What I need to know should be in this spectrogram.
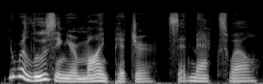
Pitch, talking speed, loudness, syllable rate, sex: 170 Hz, 185 wpm, -18 LUFS, 4.9 syllables/s, female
